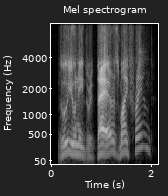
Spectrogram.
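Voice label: Portuguese male, voice; Pirates Of The Caribbean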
